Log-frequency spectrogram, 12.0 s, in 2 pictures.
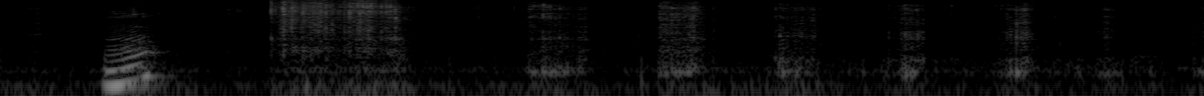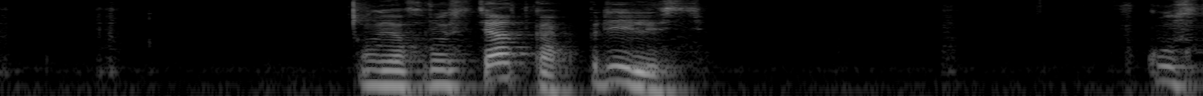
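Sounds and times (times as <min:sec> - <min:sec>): chewing crunches: 0:01.4 - 0:06.8.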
